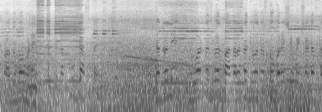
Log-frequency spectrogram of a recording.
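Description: A man talking close to a microphone on a street, with traffic noise behind him and short vehicle-horn toots about a second in and again around three seconds in.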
